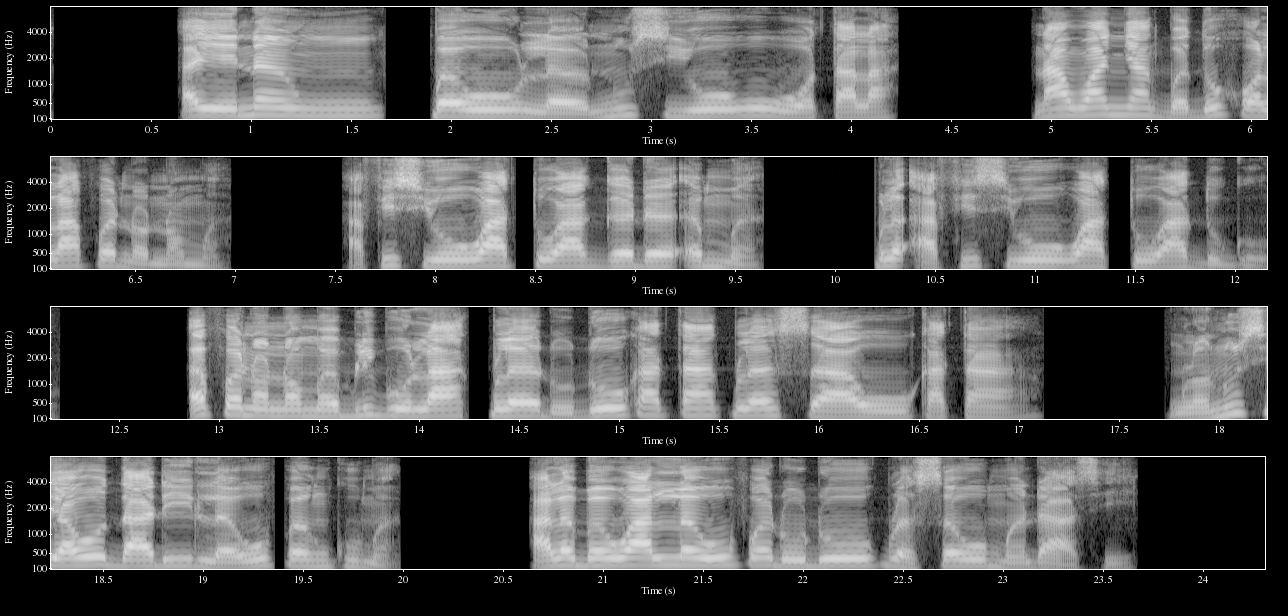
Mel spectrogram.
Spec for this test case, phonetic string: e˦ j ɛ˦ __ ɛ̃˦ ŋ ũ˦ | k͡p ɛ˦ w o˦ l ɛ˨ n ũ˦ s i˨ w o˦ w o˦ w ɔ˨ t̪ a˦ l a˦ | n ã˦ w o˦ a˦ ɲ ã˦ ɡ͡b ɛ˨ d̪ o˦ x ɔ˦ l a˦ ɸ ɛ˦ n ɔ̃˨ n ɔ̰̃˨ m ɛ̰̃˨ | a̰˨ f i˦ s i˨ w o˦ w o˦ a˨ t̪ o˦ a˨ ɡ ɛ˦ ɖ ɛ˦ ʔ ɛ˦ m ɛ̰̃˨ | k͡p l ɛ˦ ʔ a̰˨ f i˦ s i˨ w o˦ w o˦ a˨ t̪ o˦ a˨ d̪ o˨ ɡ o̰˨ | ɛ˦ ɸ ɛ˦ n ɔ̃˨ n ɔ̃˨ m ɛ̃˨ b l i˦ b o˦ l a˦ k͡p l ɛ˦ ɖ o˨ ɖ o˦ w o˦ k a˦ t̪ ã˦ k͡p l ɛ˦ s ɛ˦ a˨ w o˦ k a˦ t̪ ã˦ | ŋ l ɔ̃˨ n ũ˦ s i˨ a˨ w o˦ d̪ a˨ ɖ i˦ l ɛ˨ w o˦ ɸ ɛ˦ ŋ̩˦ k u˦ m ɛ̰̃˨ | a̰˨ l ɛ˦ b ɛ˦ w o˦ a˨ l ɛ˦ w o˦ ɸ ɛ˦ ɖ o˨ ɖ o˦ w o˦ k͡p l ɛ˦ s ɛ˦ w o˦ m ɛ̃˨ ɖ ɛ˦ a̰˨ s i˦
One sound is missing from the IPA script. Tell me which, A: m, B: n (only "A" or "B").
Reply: B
